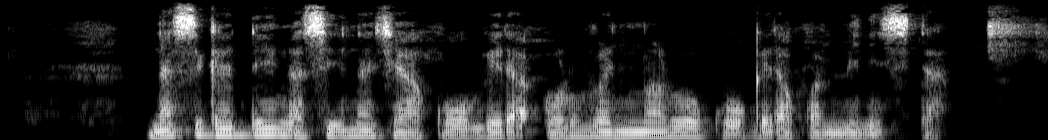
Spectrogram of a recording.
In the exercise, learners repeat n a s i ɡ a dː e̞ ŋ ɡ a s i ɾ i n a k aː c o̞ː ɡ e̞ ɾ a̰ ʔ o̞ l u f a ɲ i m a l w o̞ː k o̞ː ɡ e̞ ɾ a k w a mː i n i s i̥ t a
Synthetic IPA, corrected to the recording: n a s i ɡ a dː e̞ ŋ ɡ a s i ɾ i n a c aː k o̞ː ɡ e̞ ɾ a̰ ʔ o̞ l u v a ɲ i m a l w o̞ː k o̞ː ɡ e̞ ɾ a k w a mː i n i s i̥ t a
